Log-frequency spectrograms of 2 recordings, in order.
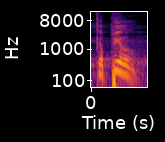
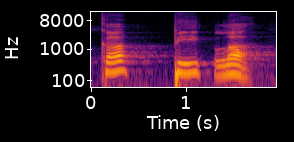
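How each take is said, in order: First: The word ends after two syllables, dropping the final vowel. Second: The word has three syllables, ending in a vowel. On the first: It is pronounced the way Hindi speakers would say it. The speaker calls it wrong. "So they say Kapil, but it's not Kapil" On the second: It is pronounced as the original Sanskrit word. The speaker calls it right. "There are three syllables. You have to pronounce all of them"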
